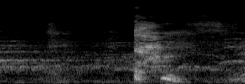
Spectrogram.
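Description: Music from the TV dies away into a lull, and about a second and a half in a person gives one short cough.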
